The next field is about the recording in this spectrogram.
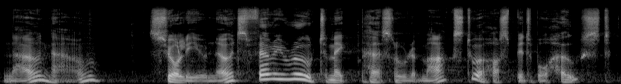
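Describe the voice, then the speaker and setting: An actor playing a suave, sardonic upper-class English novelist, wordy and condescending, in a theatrical audio drama. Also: male voice, lowish voice, wildly swooping pitch, normal speed, fairly bright tone, heavily acted. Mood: dry disdain. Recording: echoey hall-like reverb.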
